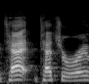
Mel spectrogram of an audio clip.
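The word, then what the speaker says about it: Tetairoa: Teter. My bad. Again, that's how he wants to pronounce his name. My bad. I'm going to call him Tat, but again, he wants to be called Teter McMillan.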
